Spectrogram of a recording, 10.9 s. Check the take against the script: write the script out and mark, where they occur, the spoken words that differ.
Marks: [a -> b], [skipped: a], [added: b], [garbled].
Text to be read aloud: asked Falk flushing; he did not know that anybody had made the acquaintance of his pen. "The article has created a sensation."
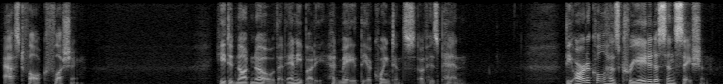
asked Falk flushing; he did not know that anybody had made the acquaintance of his pen. "The article has created a sensation."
